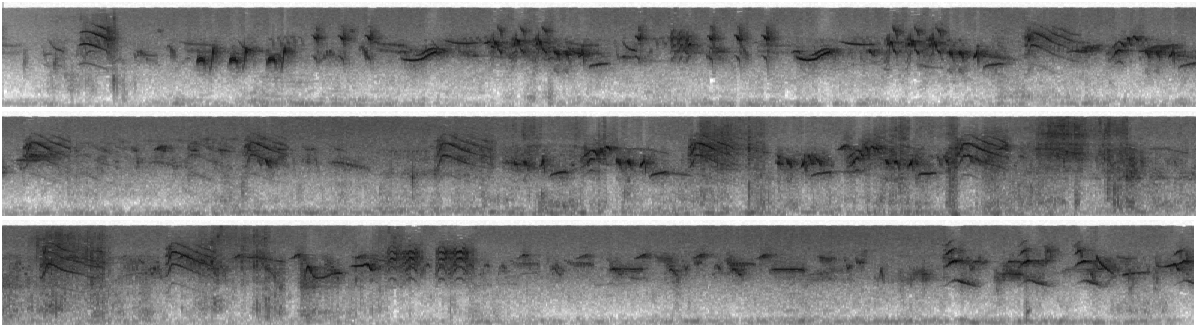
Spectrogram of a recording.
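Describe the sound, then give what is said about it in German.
Icterine warbler song, a bird of open country with bushes and dense hedges whose song consists almost entirely of imitations: a continuous, busy stream of varied chirps, trills and rapid high notes, fairly loud and alone without talk. “Der Gesang des Gelbspötters besteht fast ausschließlich aus Imitation.”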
